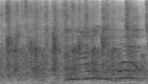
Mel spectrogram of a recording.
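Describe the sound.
An audience at the kickoff of season nine of Airtime applauds the sixth year of partnership with Alamo Drafthouse, a dense wash of many hands clapping at an even loudness throughout, with a voice faintly audible beneath the clapping.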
